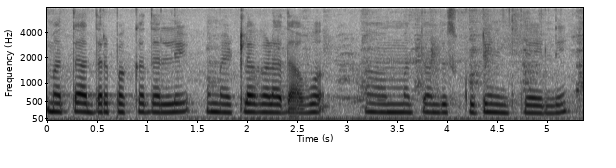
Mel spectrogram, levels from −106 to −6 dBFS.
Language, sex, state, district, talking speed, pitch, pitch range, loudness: Kannada, female, Karnataka, Dharwad, 90 wpm, 220 Hz, 215-225 Hz, -17 LUFS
